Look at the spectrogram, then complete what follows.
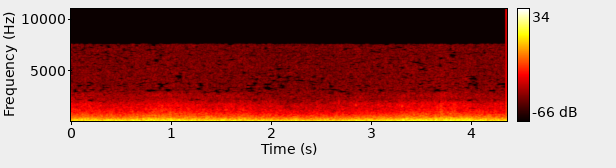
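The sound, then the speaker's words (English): A steady, low rushing roar of water rushing around an elevator shaft, dense and unbroken throughout, with a deep rumbling hum underneath and no voices. “Water. Water rushing around the elevator shaft.”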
